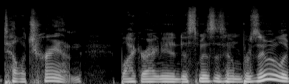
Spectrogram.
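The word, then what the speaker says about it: Teletraan: disgust of silver balls this episode addresses the teletron versus teletran pronunciation debate when biker acne refers to it as teletron one rat trap annoyingly corrects her with teletran black arachnid dismisses him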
